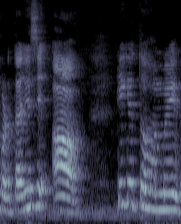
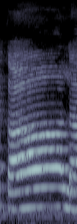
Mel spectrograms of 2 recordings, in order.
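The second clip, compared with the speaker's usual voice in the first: loud demo; 7 dB louder, much slower than usual. Shown as a demonstration. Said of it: "इसमें ये जोर नहीं लगता है".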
